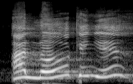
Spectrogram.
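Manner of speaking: high, loud anxious hello; high loud phone greeting from a worried mother. Retold or imitated. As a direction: call out like a worried mother answering.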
